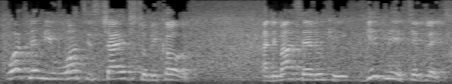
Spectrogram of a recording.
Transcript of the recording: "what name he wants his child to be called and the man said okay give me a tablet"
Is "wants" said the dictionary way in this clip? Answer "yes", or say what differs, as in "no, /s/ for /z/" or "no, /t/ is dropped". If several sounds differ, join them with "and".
no, /s/ is dropped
